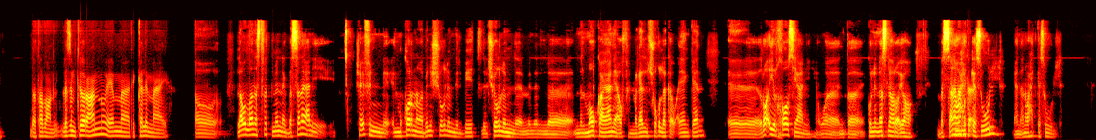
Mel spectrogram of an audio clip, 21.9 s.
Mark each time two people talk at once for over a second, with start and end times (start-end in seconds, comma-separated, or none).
none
